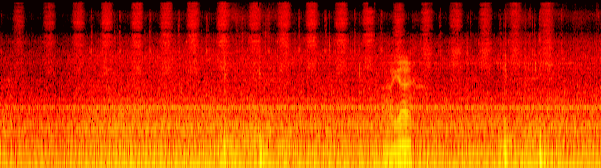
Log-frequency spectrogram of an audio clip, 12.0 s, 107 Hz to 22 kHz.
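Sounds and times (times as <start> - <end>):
diesel engine idling: 0.0 - 12.0
windscreen wipers swishing: 3.9 - 11.2.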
